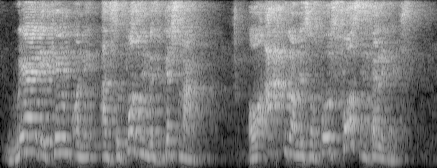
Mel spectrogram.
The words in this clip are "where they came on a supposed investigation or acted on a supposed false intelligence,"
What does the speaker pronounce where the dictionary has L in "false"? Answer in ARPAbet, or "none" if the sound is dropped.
none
